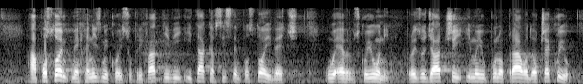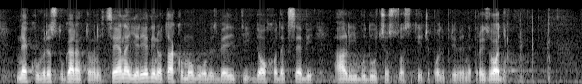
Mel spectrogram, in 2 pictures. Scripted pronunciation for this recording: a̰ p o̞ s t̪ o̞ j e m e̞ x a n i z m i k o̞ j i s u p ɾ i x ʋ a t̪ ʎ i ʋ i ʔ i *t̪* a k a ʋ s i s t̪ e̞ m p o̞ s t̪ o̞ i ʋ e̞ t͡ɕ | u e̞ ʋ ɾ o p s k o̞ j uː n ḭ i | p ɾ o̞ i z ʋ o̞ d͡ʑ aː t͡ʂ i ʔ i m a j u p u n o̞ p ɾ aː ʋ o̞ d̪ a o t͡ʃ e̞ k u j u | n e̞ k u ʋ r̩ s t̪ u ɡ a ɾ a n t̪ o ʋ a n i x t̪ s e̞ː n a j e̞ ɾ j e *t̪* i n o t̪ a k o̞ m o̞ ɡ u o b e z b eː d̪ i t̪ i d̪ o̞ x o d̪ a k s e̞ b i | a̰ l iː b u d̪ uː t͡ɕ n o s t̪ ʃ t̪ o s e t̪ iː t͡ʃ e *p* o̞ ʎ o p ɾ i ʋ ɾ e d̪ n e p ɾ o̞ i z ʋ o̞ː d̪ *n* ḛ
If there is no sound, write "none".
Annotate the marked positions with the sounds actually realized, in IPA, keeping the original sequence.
t̪, d̪, p, ɲ

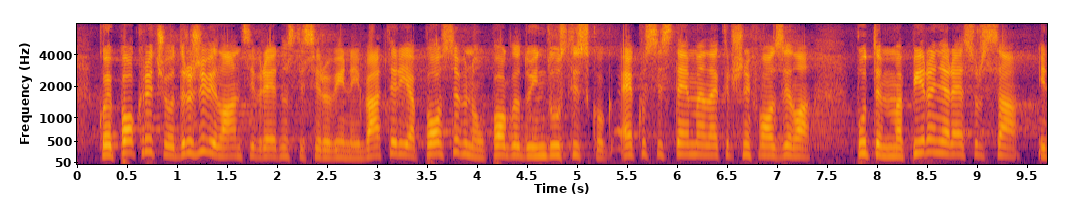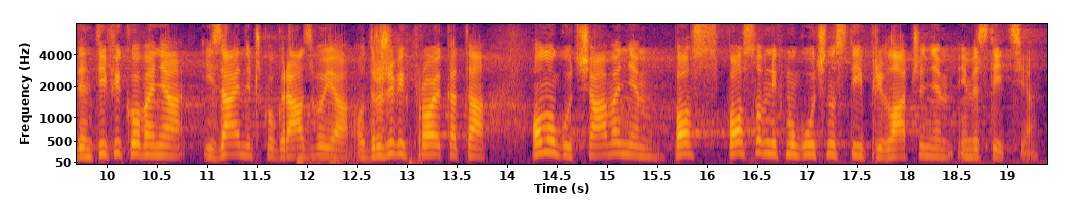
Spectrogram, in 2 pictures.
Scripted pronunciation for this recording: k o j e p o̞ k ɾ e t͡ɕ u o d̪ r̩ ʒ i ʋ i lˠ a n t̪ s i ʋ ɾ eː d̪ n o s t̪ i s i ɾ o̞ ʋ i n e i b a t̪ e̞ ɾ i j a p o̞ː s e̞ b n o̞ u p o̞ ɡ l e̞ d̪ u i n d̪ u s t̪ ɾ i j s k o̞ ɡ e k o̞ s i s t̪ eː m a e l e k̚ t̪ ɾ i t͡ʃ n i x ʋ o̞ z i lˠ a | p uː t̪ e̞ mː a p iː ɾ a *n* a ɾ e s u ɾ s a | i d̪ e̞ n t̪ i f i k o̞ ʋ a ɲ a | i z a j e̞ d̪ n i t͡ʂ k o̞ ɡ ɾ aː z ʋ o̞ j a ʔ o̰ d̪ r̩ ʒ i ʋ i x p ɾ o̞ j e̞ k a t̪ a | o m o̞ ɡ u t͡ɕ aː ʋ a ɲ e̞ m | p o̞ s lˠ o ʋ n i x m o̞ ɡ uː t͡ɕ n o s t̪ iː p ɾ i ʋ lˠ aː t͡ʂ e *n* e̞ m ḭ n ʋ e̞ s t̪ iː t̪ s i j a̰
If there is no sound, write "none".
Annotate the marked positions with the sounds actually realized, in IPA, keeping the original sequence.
ɲ, ɲ

